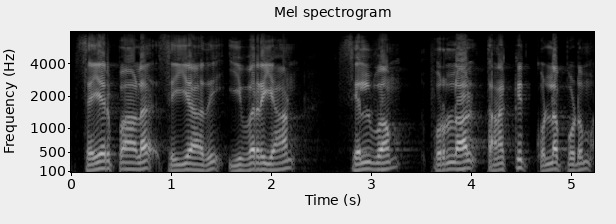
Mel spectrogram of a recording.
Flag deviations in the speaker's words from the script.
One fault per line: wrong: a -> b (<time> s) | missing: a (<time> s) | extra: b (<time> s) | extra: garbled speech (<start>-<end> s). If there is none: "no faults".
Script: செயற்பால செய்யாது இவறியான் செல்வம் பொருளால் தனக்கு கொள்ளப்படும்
no faults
